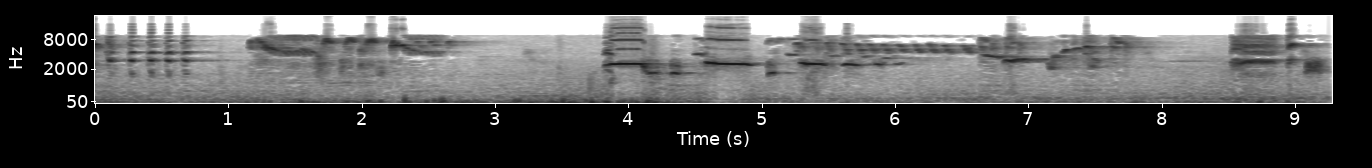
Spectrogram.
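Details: Vigorous Orange-headed thrush song opening with a rapid ticking series, then mixing very high squeaky notes, level whistles and harsh chattering in quick, irregular phrases.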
